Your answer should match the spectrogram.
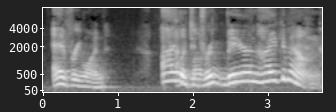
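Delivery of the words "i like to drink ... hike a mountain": put-on made-up Southern accent, pitched up. Mocking dating app profiles, quoting them in a put-on Southern accent. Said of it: "I don't know why I did a Southern accent".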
